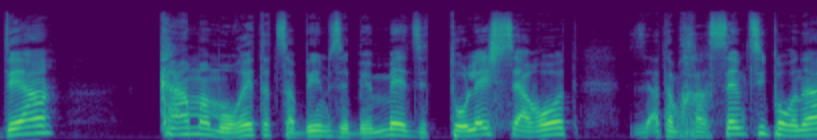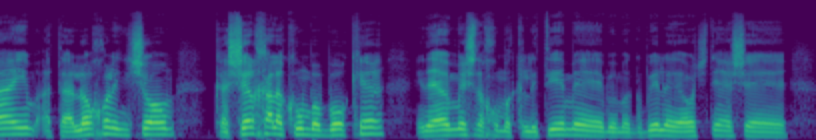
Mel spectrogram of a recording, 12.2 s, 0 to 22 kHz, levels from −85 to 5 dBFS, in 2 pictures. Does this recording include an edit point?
no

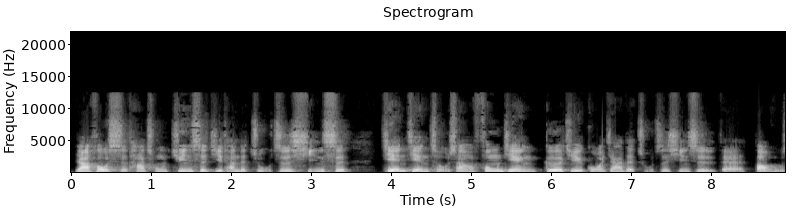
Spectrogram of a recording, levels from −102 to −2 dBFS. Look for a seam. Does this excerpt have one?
no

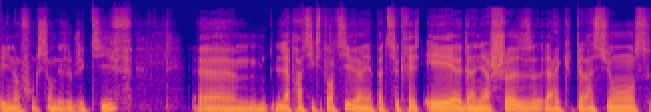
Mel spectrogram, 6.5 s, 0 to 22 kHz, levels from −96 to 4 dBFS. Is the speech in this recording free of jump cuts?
no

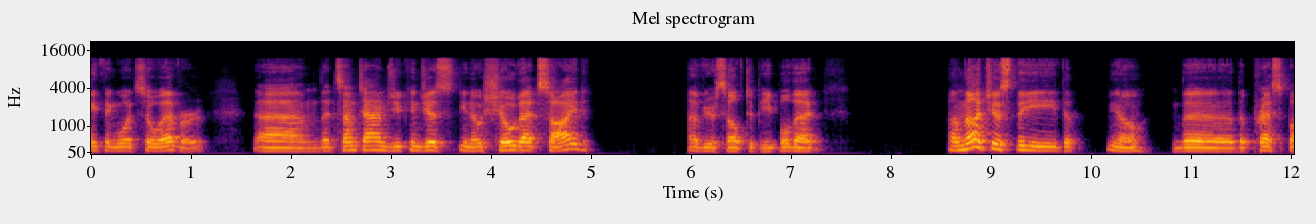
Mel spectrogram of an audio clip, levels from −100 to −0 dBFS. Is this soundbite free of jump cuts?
yes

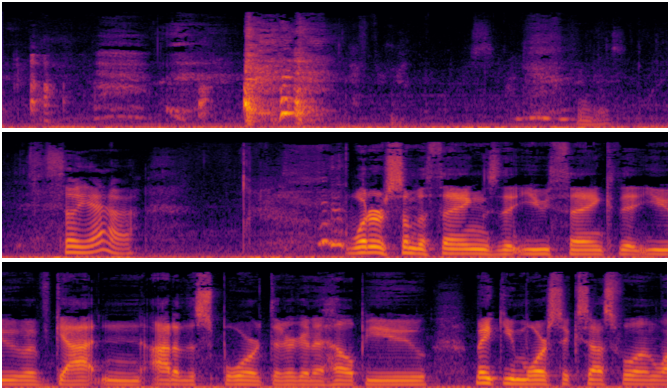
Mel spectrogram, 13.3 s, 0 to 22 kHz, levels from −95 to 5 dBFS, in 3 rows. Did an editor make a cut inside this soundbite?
yes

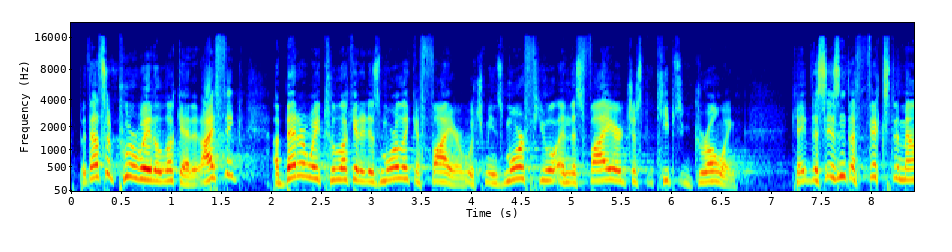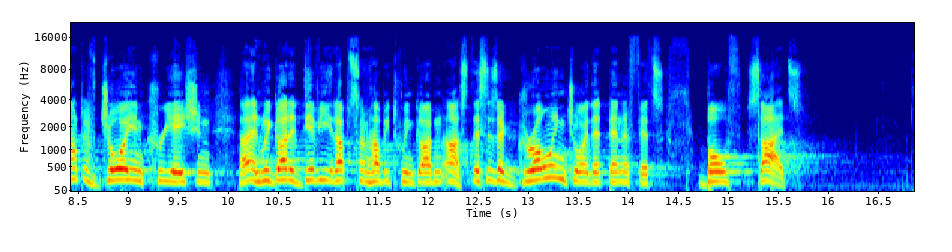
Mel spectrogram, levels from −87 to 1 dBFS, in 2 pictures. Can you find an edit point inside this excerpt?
yes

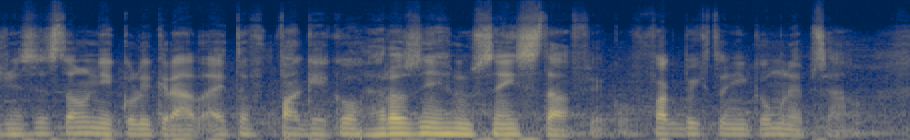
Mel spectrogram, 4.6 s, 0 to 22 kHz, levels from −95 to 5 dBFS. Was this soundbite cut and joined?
yes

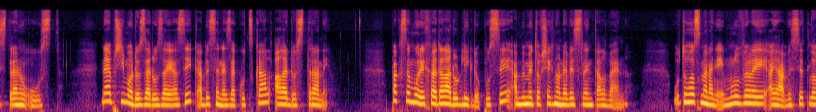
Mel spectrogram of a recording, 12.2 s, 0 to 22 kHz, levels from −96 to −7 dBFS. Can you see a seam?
no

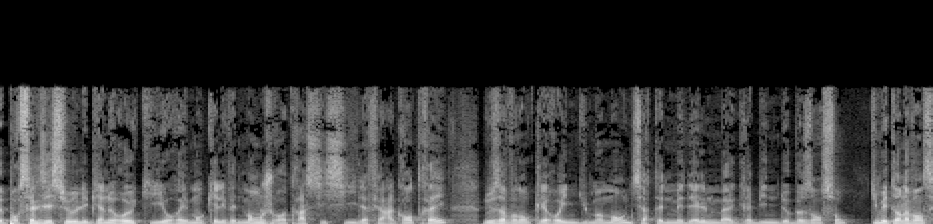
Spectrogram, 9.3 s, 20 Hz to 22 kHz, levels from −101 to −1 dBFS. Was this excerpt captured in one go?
yes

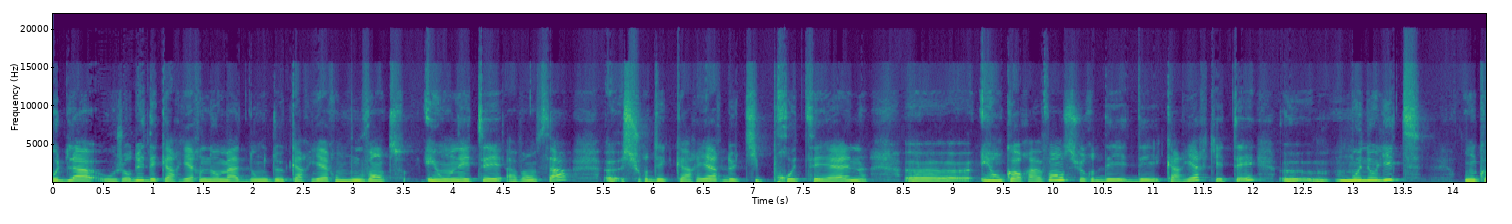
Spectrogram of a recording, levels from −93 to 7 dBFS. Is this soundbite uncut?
yes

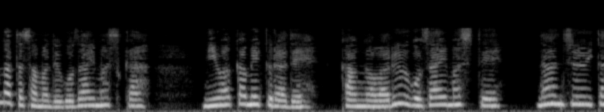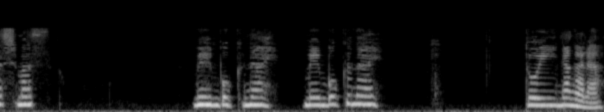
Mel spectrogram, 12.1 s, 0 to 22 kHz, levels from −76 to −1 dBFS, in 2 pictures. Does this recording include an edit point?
yes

